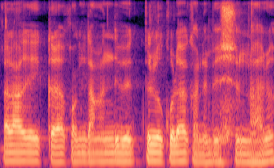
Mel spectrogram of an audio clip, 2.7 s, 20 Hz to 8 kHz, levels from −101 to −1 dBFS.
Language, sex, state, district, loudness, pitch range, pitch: Telugu, male, Andhra Pradesh, Sri Satya Sai, -15 LUFS, 100-110 Hz, 105 Hz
